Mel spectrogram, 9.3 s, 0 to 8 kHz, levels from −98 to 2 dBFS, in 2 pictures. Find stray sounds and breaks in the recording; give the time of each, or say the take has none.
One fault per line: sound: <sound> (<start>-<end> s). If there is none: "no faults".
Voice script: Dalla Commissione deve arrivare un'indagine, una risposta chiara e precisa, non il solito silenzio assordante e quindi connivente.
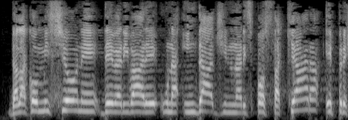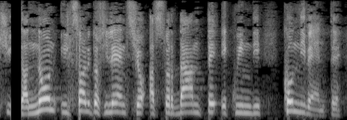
sound: dropout (4.8-4.9 s)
